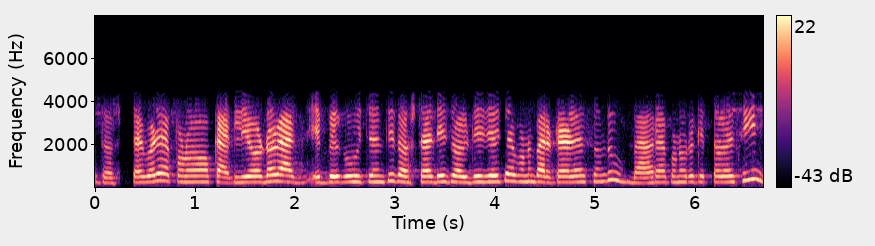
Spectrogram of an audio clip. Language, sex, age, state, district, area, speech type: Odia, female, 18-30, Odisha, Kendujhar, urban, conversation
